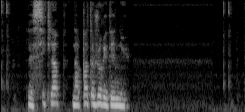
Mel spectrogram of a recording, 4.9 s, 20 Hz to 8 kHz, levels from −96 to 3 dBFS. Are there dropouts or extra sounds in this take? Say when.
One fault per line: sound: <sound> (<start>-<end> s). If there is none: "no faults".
no faults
